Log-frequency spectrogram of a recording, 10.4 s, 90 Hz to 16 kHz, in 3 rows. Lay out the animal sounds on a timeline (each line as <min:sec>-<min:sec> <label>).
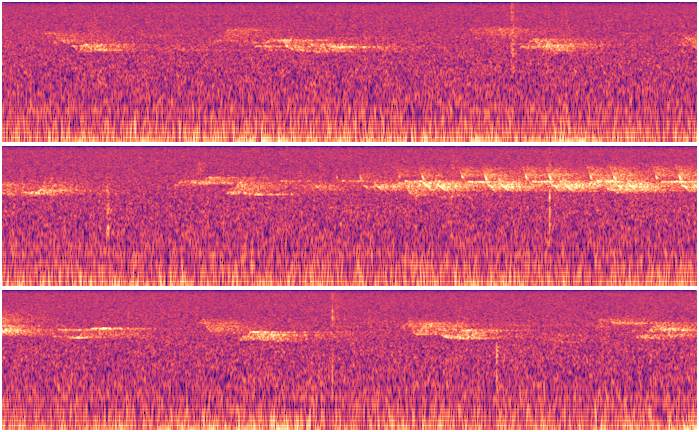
0:00.0-0:10.4 Red-eyed Vireo (Vireo olivaceus)
0:05.1-0:07.1 Ovenbird (Seiurus aurocapilla)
